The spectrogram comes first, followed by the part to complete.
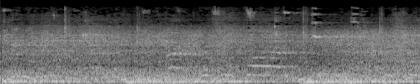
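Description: A basketball being dribbled on a hardwood court during an NBA game, over a steady low background hum of arena sound.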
